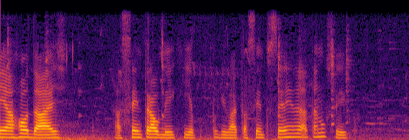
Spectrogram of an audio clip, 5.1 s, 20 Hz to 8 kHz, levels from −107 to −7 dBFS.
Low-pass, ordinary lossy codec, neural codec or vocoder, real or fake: 7.2 kHz; none; none; real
